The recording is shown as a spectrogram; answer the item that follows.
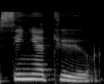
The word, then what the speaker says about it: signature: ¿Cómo suena la GN, Lucía López? Suena en ñ. Entonces, ¿cómo reemplazamos aquí? Sauvignon, Muy bien, seguí. éloigner, Muy bien, éloigné, no pronunció la R. Y la última, signature, re bien, signature.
